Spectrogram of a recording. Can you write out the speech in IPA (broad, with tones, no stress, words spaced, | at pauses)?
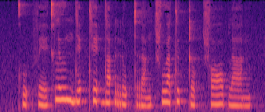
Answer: kʰu˨˩ʔ feː˩˦kʰlɯː˥˩ŋde˦˥ʔ tʰe˥˩ʔda˦˥ʔ ru˨˩ʔ tra˩˦ŋt͡ɕʰu˥˩a̯ tɯ˦˥k̚to˨˩k̚ t͡ɕʰɔː˦˥pla˧ŋ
